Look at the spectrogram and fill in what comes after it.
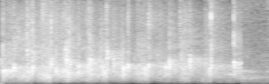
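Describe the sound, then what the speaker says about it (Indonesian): A classroom of students applauds after group presentations, a loud burst of many hands clapping together that carries on evenly for a few seconds before tapering slightly. "Oke, kasih tepuk tangan dulu."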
